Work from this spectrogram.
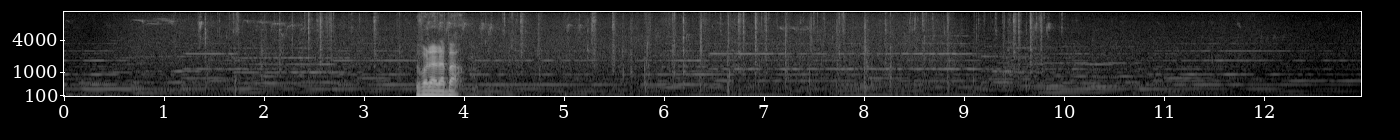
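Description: In the medieval game Kingdom Come: Deliverance, a horse's hooves clip-clop in a loose, uneven patter over a quiet ambient background, with someone speaking briefly and one loud burst early on.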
